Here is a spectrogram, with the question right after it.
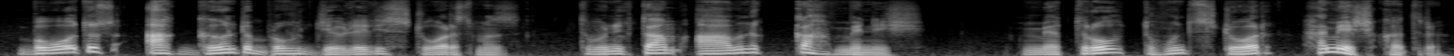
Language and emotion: Kashmiri, angry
